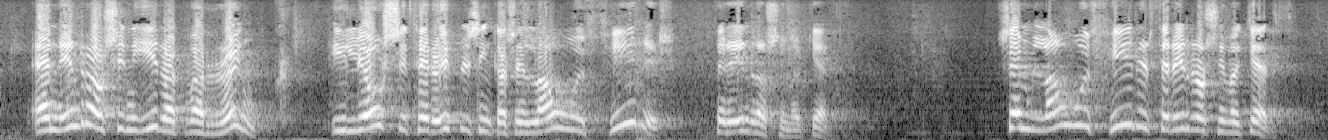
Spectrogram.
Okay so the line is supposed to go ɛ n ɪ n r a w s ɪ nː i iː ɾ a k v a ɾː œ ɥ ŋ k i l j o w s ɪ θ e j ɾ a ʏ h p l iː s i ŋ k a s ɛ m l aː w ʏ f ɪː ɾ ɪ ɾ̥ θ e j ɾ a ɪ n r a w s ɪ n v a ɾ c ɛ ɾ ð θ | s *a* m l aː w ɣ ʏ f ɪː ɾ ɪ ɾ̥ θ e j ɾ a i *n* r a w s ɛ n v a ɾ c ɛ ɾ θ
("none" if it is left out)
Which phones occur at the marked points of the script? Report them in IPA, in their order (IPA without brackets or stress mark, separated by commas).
ɛ, n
